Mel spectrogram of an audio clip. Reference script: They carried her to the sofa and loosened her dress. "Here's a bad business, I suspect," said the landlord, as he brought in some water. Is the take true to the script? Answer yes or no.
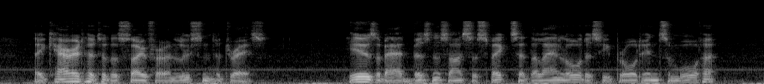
yes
